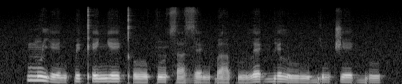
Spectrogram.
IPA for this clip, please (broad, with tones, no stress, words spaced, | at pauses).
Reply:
mũ˦jeː˨n k͡pɪ˦kʼe˦ɲeː˦ kʼoː˨fũ˦sa˨ zɛ˨ŋɓa˨pu˨ lɛ˦ɡ͡bɪ˦luː˨ŋ ɡ͡bi˦mt͡ʃeː˦ɡ͡bu˦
